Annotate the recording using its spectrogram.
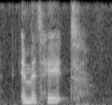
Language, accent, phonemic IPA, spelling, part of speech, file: English, US, /ˈɪmɪteɪt/, imitate, verb, En-us-imitate.ogg
- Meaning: To follow as a model or a pattern; to make a copy, counterpart or semblance of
